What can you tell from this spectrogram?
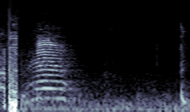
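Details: Kitten giving a single short, tonal meow after a sharp knock, with faint background noise and a soft thud at the end.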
